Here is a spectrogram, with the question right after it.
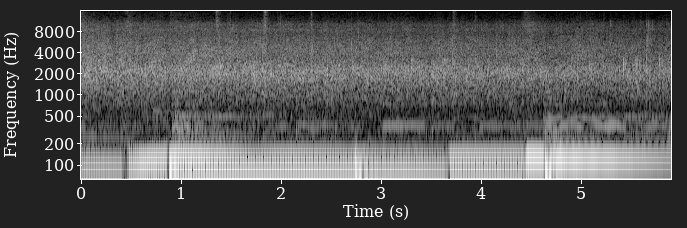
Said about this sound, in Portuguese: Vamos aplaudir Jesus para essas pessoas.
